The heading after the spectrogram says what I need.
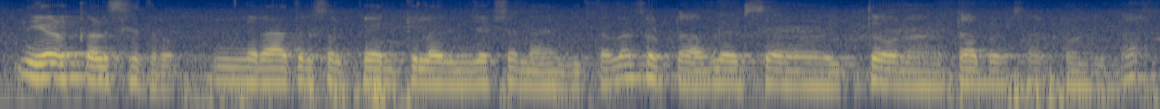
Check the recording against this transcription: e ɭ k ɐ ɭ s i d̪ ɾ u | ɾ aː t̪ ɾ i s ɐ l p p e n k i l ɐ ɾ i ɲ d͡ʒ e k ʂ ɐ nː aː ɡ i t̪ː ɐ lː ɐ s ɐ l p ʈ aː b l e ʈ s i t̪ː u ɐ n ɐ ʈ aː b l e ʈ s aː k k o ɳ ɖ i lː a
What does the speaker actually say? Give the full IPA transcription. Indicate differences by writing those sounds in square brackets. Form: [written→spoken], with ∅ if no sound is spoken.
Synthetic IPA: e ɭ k ɐ ɭ s i d̪ ɾ u | ɾ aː t̪ ɾ i s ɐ l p p e n k i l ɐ ɾ i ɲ d͡ʒ e k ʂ ɐ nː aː ɡ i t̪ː ɐ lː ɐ s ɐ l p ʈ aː b l e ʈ s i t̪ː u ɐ n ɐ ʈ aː b l e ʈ s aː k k o ɳ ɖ i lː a

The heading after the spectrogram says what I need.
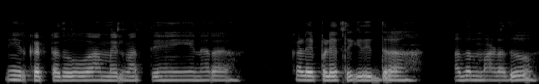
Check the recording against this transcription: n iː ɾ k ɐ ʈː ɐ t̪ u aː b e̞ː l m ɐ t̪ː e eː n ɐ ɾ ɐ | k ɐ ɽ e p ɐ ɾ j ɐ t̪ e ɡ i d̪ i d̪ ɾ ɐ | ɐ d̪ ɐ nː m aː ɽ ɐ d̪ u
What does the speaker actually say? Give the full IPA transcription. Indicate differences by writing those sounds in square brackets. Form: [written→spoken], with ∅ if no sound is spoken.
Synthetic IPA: n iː ɾ k ɐ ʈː ɐ [t̪→d̪] u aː [b→m] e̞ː l m ɐ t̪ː e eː n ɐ ɾ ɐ | k ɐ [ɽ→ɭ] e p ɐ [ɾ→ɭ] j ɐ t̪ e ɡ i d̪ i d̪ ɾ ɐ | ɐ d̪ ɐ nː m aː ɽ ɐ d̪ u

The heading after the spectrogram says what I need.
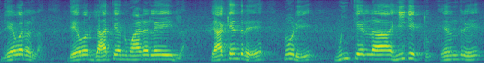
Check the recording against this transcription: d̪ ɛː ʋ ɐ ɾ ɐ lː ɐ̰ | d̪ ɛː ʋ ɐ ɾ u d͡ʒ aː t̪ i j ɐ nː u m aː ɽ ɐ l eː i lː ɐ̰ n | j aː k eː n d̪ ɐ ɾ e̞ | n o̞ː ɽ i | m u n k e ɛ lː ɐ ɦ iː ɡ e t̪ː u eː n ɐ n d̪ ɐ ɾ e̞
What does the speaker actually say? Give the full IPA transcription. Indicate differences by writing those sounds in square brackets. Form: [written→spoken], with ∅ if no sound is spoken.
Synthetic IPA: d̪ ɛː ʋ ɐ ɾ ɐ lː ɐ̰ | d̪ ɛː ʋ ɐ ɾ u d͡ʒ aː t̪ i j ɐ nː u m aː ɽ ɐ l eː i lː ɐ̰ [n→∅] | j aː k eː n d̪ ɐ ɾ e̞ | n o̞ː ɽ i | m u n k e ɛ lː ɐ ɦ iː ɡ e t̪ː u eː n ɐ n d̪ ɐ ɾ e̞

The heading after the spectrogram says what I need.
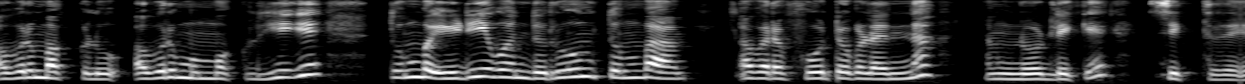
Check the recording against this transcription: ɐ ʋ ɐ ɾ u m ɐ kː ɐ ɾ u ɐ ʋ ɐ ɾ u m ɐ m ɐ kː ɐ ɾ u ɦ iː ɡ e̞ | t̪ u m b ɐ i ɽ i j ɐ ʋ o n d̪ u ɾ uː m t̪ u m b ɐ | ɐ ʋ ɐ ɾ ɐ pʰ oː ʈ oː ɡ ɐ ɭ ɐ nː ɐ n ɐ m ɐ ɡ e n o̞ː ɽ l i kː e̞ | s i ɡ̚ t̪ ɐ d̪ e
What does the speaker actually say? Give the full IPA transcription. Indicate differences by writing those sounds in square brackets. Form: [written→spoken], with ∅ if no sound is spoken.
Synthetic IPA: ɐ ʋ ɐ ɾ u m ɐ kː ɐ [ɾ→ɭ] u ɐ ʋ ɐ ɾ u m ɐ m ɐ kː ɐ [ɾ→ɭ] u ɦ iː ɡ e̞ | t̪ u m b ɐ i ɽ i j ɐ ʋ o n d̪ u ɾ uː m t̪ u m b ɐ | ɐ ʋ ɐ ɾ ɐ pʰ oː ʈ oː ɡ ɐ ɭ ɐ nː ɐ n ɐ m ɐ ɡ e n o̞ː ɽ l i kː e̞ | s i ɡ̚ t̪ ɐ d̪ e

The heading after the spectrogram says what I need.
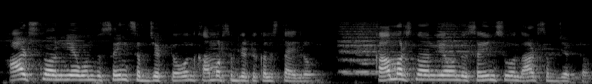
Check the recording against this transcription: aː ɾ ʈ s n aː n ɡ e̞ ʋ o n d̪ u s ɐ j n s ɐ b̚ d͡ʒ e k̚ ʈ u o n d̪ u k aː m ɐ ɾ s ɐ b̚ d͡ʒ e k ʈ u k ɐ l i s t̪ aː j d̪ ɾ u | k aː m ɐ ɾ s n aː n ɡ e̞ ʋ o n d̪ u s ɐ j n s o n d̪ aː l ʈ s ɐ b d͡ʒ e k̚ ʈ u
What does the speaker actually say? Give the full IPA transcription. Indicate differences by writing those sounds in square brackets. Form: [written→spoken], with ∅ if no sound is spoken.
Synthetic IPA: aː ɾ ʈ s n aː n ɡ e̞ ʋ o n d̪ u s ɐ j n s ɐ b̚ d͡ʒ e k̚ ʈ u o n d̪ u k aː m ɐ ɾ s ɐ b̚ d͡ʒ e k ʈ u k ɐ l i s t̪ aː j d̪ ɾ u | k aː m ɐ ɾ s n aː n ɡ e̞ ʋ o n d̪ u s ɐ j n s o n d̪ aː [l→ɾ] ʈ s ɐ b d͡ʒ e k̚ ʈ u

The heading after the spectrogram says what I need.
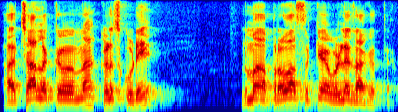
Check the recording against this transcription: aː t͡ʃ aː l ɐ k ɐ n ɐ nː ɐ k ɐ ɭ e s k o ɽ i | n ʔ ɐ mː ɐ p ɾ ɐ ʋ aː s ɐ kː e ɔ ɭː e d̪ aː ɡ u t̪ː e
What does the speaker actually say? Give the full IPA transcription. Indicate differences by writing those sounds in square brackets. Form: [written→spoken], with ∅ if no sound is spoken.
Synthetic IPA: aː t͡ʃ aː l ɐ k ɐ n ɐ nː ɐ k ɐ ɭ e s k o ɽ i | n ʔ ɐ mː ɐ p ɾ ɐ ʋ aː s ɐ kː e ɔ ɭː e d̪ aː ɡ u t̪ː e

